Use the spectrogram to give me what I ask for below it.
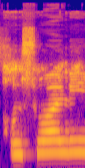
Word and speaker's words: usually: La palabra usually empiecen con YU para la pronunciación.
